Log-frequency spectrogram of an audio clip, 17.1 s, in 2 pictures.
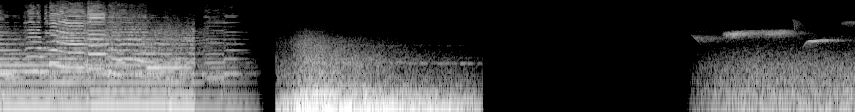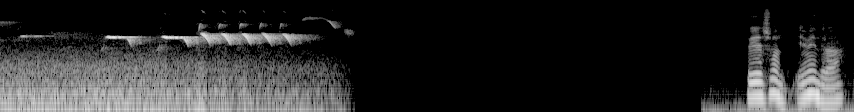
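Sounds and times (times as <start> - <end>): birds whistled chirps: 6.9 - 12.1
outdoor background hiss: 7.1 - 12.0.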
